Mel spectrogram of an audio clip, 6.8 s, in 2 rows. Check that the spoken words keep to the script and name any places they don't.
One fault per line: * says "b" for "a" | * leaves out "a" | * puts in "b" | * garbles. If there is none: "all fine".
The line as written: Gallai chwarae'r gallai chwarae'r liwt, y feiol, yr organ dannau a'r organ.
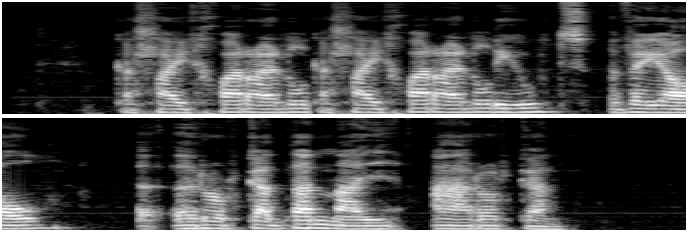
all fine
